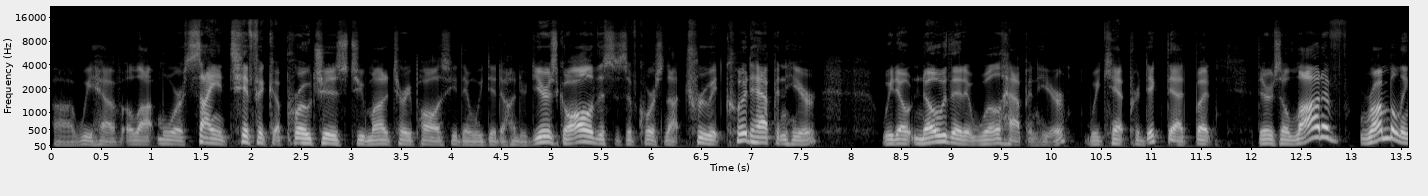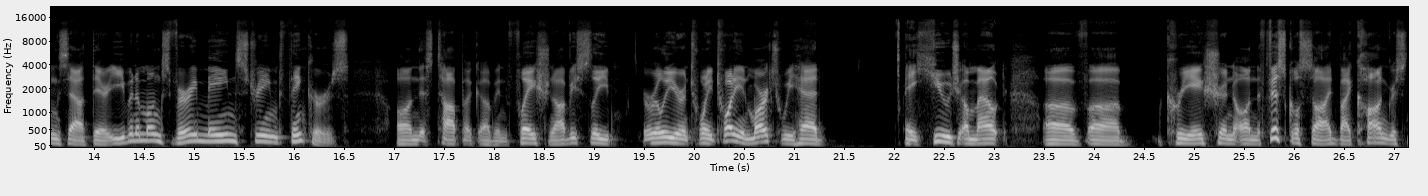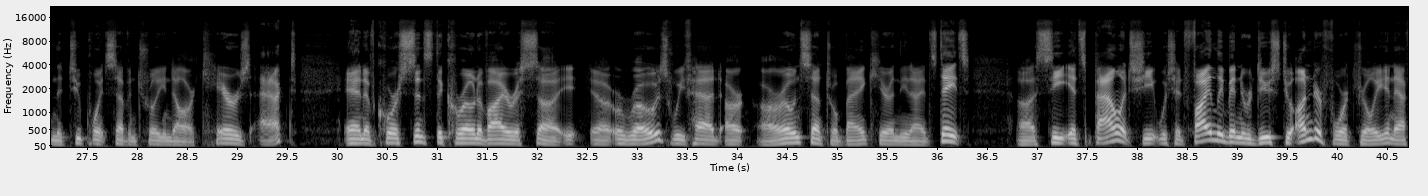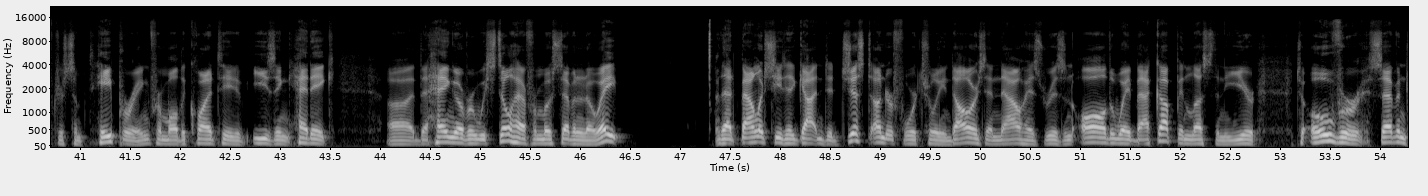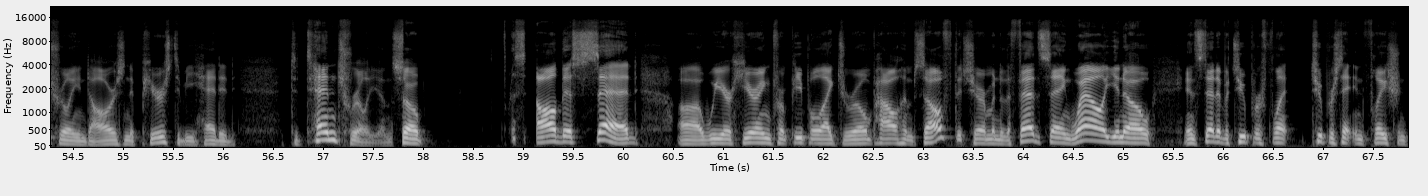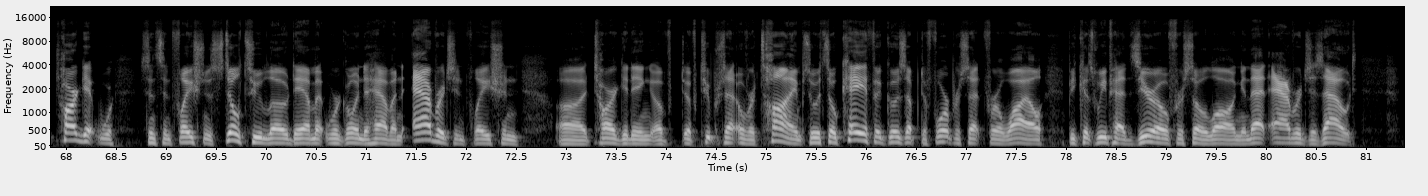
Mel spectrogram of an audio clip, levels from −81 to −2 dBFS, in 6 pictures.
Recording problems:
none

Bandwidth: 15 kHz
